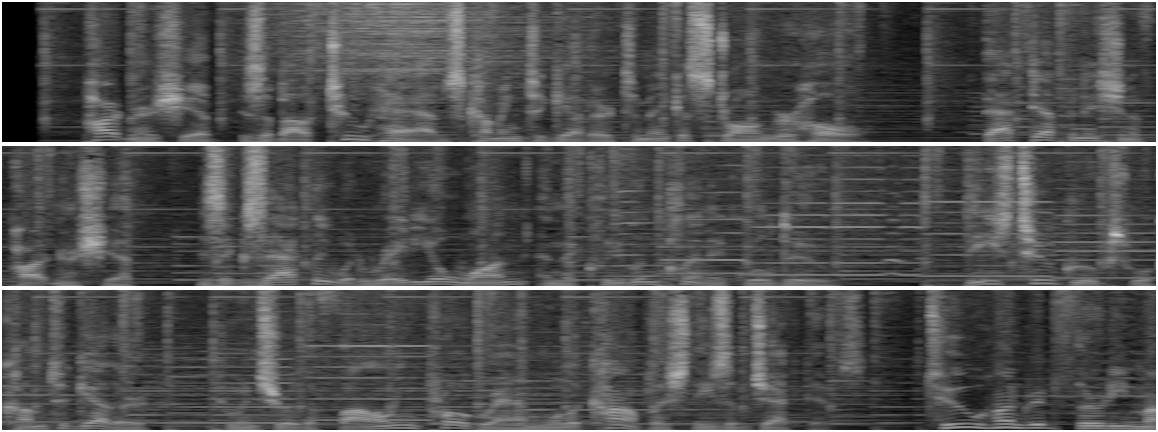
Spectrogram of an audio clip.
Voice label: Narration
